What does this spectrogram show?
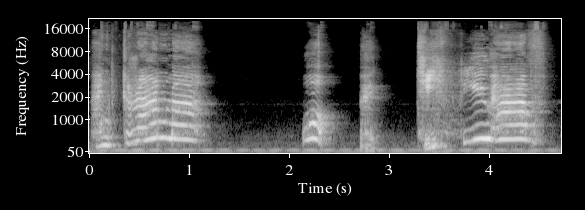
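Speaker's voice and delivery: put-on high, slow amazed girl; little girl's wonder. A narrator's reading. Girl wondering at grandma's eyes, high and slow. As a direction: marvel wide-eyed like a child.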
